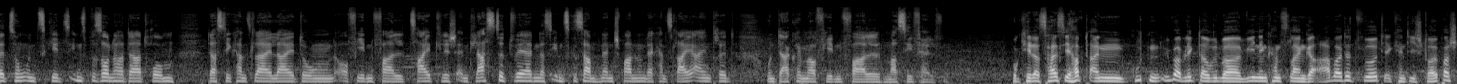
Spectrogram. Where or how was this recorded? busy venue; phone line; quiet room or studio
busy venue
